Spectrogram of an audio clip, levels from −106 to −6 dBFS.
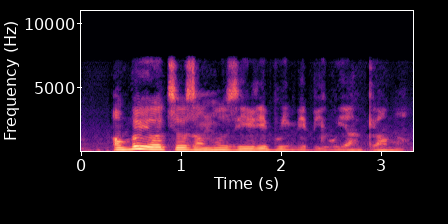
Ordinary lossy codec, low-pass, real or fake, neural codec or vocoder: none; 7.2 kHz; fake; codec, 16 kHz, 4 kbps, FreqCodec, smaller model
